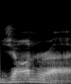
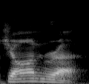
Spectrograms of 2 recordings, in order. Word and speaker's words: genre: pronounced that word correctly genre it's spelled strange g e e n r e and so a lot of people have trouble pronouncing it but it's two syllables genre genre okay and that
